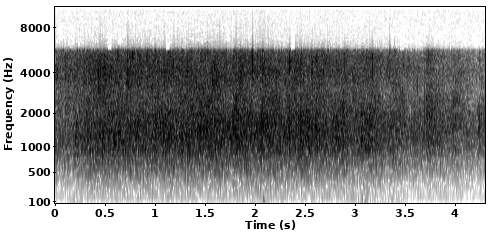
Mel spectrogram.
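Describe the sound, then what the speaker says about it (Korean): Sustained applause from a church congregation welcoming a missionary family during a Sunday morning service, steady and full for several seconds without letting up. "박수로 환영하겠습니다"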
